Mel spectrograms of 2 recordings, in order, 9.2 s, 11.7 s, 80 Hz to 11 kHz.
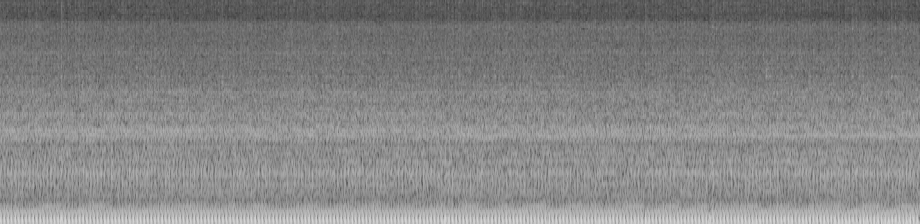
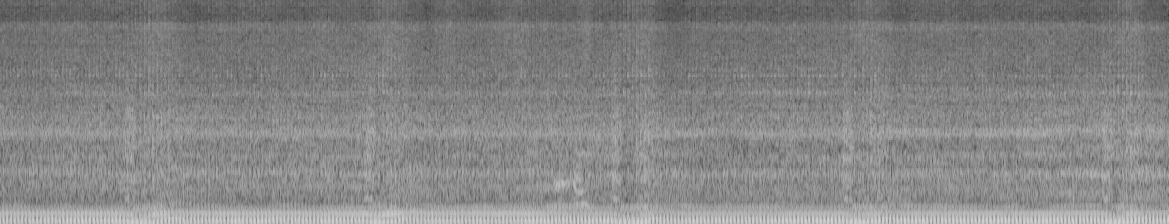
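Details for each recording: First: Troy-Bilt pressure washer single-cylinder engine running unloaded after washing, no air filter, spark plug only finger tight and wet: quieter steady beat about four pulses a second, no stumbling or surging, healthy. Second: Free Troy-Bilt pressure washer small engine started to test the pump: note dips and recovers about every 2.5 seconds, hunting; cause found as carburetor jets clogged with dirt, not the wand or pump; jets then cleaned.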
